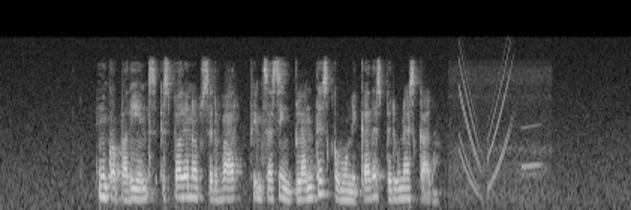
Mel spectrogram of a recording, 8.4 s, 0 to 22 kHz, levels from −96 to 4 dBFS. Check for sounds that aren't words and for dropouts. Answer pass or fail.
fail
